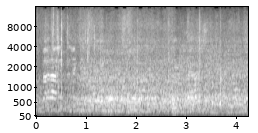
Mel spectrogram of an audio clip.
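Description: Crowd chatter: many people talking at once, with no single voice clear.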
